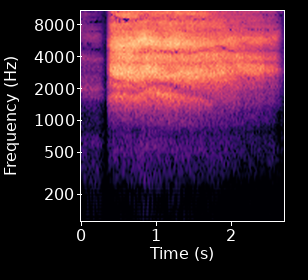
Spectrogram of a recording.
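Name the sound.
snake hissing sound effect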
